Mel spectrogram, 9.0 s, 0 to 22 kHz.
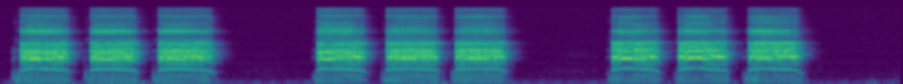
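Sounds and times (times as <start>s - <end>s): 
crow decoy call: 0.2s - 2.3s, 3.2s - 5.2s, 6.1s - 8.2s.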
